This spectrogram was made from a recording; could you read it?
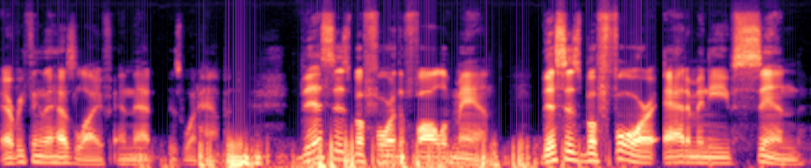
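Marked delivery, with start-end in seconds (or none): none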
